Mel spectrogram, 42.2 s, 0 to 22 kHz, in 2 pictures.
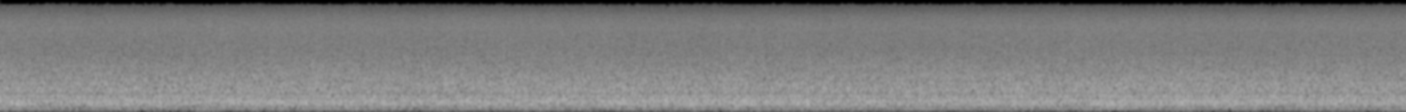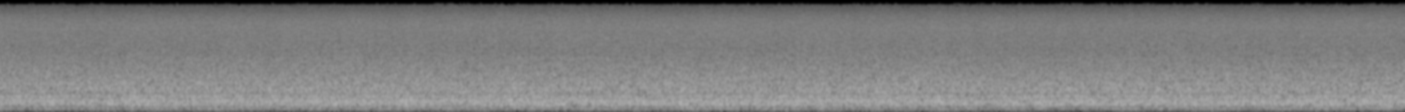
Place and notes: Königsheide, Südostallee, Berlin - ground water treatment plant
close up of the ground water treatment plant (Grundwasseraufbereitungsanlage) in Königsheide forest. Since a few years ground water quality gets worse because of the contamination of former industrial plants in surrounding areas. Extensive prevention infrastructure has been installed and must be operated permanently.
(Tascam DR-100 MKIII, Superlux SL502 ORTF)
Berlin, Germany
